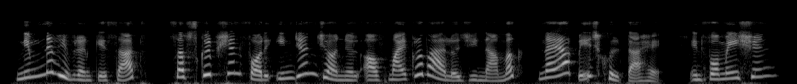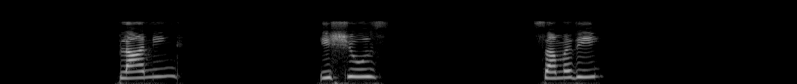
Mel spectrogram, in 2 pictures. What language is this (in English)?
Hindi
